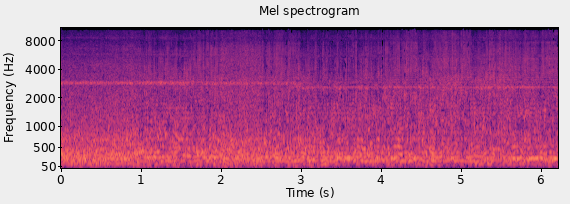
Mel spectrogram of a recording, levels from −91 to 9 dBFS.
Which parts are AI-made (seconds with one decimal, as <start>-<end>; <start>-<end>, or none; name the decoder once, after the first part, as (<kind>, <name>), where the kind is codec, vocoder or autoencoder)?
1.0-2.0 (vocoder, BigVGAN v2); 2.5-6.2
